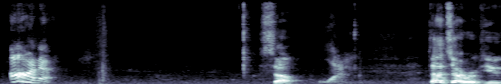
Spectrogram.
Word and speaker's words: Anna: It's not Anna. It's Anna.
